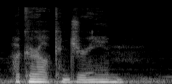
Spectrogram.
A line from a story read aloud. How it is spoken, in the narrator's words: sighed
